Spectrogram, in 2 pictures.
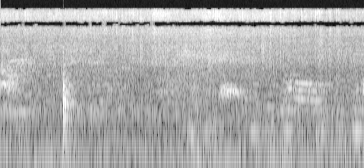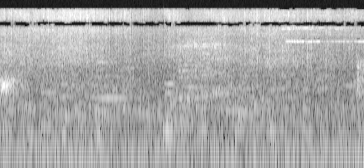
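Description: Pancake batter sizzling softly as it is spooned into a hot frying pan and spread out, with one sharp clink of the metal spoon against the pan about a second in.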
